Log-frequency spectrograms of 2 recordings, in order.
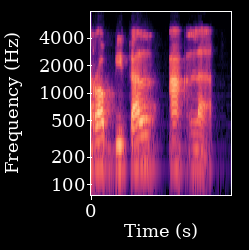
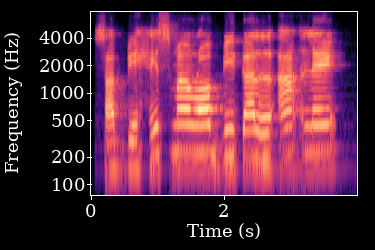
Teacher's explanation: maka dibaca aljumhur dengan Fathah di sini alqisai membaca dengan Al imalah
